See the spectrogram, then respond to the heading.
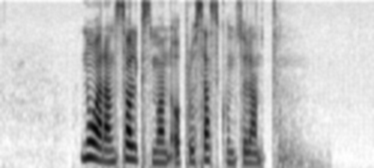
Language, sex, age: Norwegian, female, 28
